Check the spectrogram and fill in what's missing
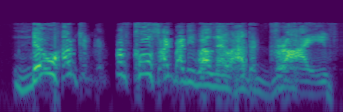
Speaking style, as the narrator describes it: spluttered Uncle Vernon

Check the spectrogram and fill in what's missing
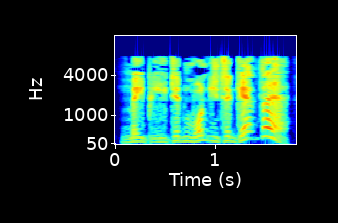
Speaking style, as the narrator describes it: said Ron quickly

